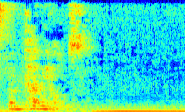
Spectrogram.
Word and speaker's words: spontaneous: The next spontane. No, it's spontaneous.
